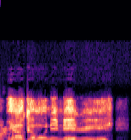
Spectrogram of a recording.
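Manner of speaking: put-on slow, raspy, scratchy old man drawl. Speaker recalling an old show's character, imitating a scratchy old man voice. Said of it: "the old dude with the scratchy voice".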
